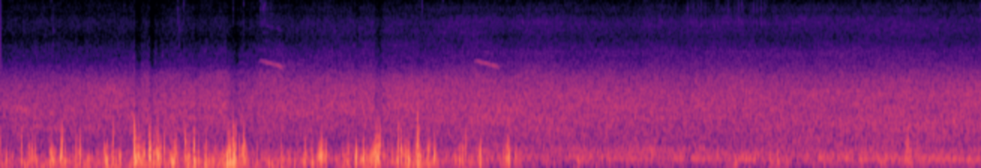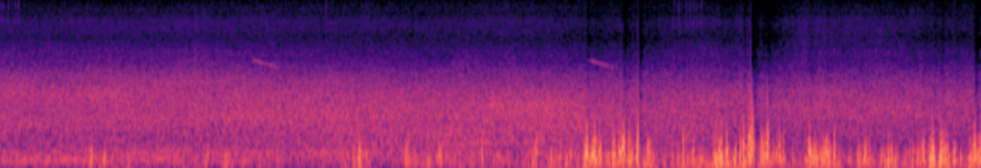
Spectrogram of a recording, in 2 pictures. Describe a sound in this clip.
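Wind gusts outdoors in low rumbling bursts.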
